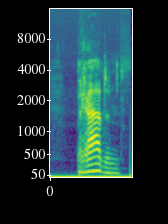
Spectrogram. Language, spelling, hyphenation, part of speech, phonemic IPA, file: Dutch, braden, bra‧den, verb, /ˈbraːdə(n)/, Nl-braden.ogg
- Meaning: 1. to roast; to grill 2. to pan-fry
